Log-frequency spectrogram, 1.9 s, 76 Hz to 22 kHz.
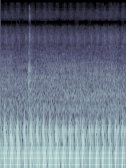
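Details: Polaris RZR 170 youth side-by-side after stator repair, still on the jack, battery a little weak; previously took about five minutes to start: even steady putter about twelve pulses a second, no knocks or misses; normal healthy idle.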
